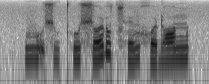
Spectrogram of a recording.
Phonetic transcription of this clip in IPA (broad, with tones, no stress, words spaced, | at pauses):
vṵ˨˩ʃṳ˨˩t̪ʰu˩˥ ʃo˩˥ɽu˧ t͡sʰø˩˥vxo˩˧ɖɔ˦˥n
